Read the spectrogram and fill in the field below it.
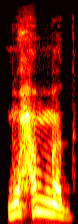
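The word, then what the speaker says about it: Muhammad: say is how do you say it correctly mohammed mohammed mohammed rasoolallah this is his name what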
